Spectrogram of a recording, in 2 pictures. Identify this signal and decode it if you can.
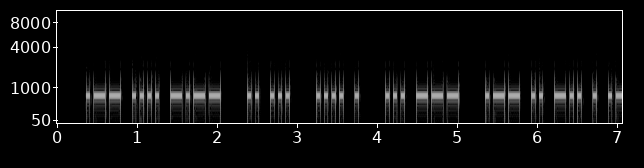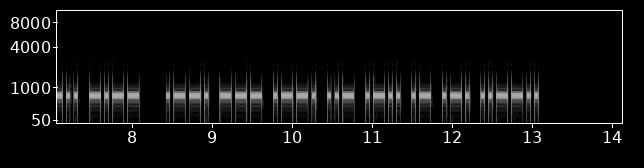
Morse code, heard as a keyed tone, about 25 wpm, 700 Hz. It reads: WHY IS HE SO WIDELY POPULAR?
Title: Sentences from Top 1200 Words 25wpm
